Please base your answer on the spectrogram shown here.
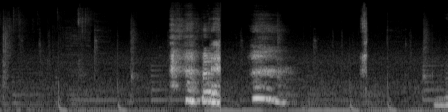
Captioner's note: adorable snowpeople and more adorable noises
